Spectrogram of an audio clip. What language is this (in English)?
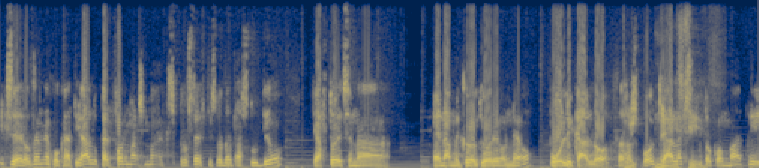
Greek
